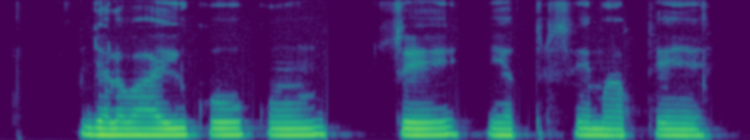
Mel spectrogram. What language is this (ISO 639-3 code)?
hin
